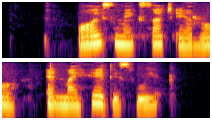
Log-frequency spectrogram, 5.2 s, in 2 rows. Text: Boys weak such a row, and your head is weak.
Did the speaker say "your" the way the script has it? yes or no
no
